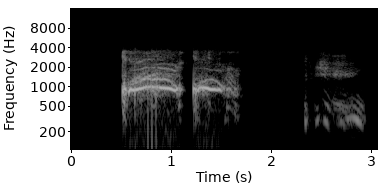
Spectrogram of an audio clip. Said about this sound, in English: Excuse me, I have to cough.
